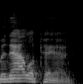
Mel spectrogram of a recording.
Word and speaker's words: Manalapan: it along well it wait okay is it Manalapan no no I know you don't worry about it it's from Manalapan we're all getting excited now pan scott broilers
